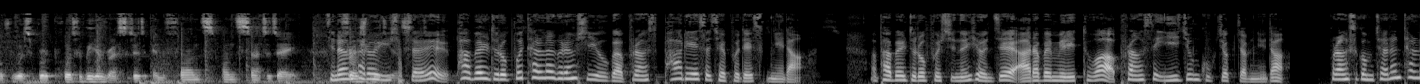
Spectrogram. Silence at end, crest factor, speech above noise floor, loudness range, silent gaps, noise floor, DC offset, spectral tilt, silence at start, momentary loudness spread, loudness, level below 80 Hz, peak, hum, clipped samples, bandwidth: 0 s; 18 dB; 31 dB; 4 LU; 12.93-13.18 s; -52 dBFS; under 0.1%; -4 dB/octave; 0 s; 7 LU; -22 LUFS; -48 dBFS; -4 dBFS; none; under 0.1%; 11.5 kHz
